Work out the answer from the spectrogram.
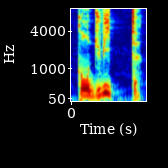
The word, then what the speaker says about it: conduite: Okay, so here you can listen to this t, t, okay, conduite.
